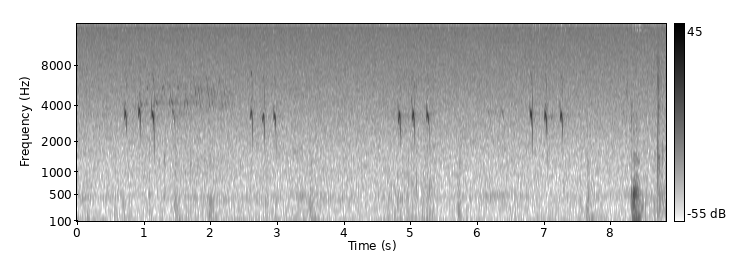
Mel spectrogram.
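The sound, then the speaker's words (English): A male bird, numbered 391 and still free during net bird-catching, calls from nearby trees in quick bursts of three short, high chirps, repeated four times over a low steady hum, with a single dull thump near the end. “391 is still free, and he's calling in the trees nearby.”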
